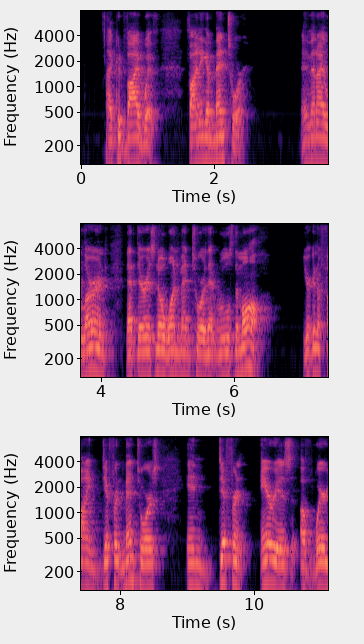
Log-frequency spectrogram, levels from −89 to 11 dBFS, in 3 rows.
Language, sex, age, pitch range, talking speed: English, male, 30-49, 110-130 Hz, 165 wpm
